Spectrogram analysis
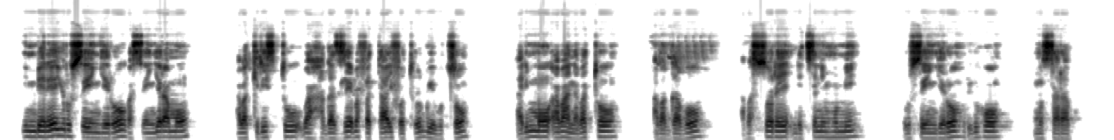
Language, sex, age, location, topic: Kinyarwanda, male, 18-24, Nyagatare, finance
